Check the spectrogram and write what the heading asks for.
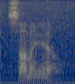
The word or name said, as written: sammael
